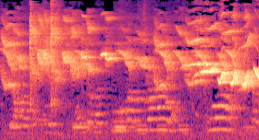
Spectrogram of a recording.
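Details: White-rumped shama singing energetically, played to make a caged shama reply with its repertoire; rapid varied chattering and whistled notes, busier and louder toward the end, over faint low tonal lines.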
